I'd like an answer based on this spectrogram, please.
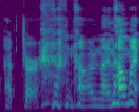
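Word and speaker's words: Héctor: It's Hector, not Hector as Brad Pit called his enemy Hector. Okay. So now you remember if you meet a person say whose name is Hector. Hector, no Ector.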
